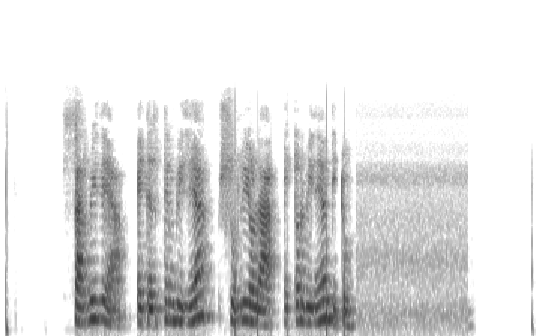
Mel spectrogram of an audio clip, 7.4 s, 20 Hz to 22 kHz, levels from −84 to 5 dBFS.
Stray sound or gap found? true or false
false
